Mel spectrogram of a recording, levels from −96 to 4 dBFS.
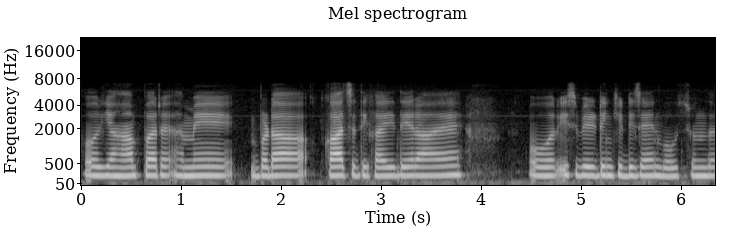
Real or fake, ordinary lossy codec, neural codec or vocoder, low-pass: real; none; none; 7.2 kHz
